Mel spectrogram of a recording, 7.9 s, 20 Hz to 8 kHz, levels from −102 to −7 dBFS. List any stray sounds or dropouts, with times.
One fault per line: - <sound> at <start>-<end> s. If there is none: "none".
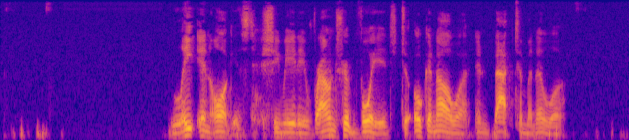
none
